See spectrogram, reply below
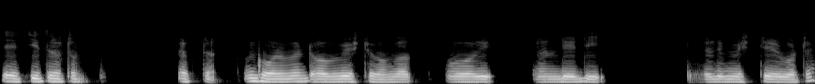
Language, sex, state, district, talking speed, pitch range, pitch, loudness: Bengali, male, West Bengal, Jhargram, 60 wpm, 120-135 Hz, 125 Hz, -16 LUFS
